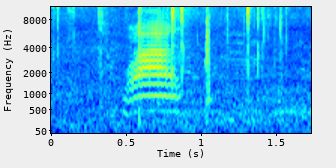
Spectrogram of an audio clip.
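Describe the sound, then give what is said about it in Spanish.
A single short meow from a female Croatian cat, clear, rising and falling over about half a second against faint background hiss and a couple of small clicks. “Gata croata.”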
